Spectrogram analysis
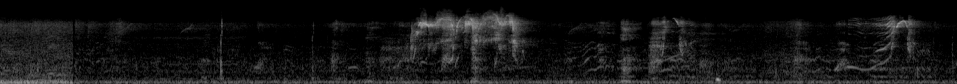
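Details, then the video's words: A baby monkey named Lewis screams loudly, calling its mother for help while in danger. Shrill, high-pitched cries come in a dense burst near the middle, then scattered shorter squeals and a final sharp cry, with faint background rustling. "Poorest Little Baby Lewis Screaming loudly call mom to help, baby is in dangerous.."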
